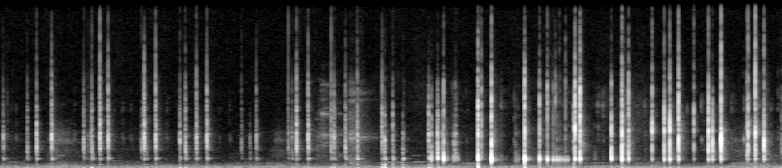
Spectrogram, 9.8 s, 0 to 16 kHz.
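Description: Long acrylic nails tap and scratch the white plastic trigger head and nozzle of a clear, hollow plastic spray bottle partly filled with liquid. The result is about 44 sharp, dry, bright clicks centred near 870 Hz that die away almost instantly. The clicks start sparse and quiet, then grow denser and louder in the second half.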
